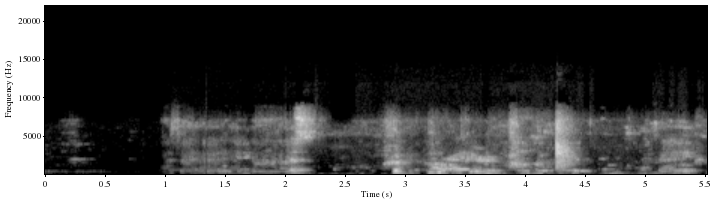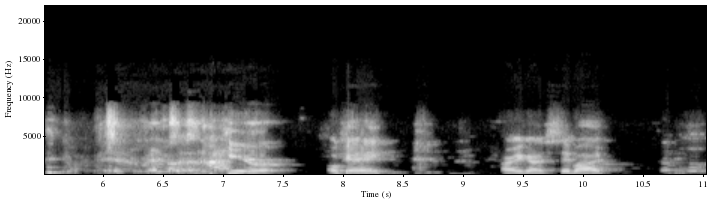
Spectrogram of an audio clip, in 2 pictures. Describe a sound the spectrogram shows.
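A group of young people talk and laugh over an online call.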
